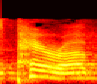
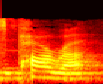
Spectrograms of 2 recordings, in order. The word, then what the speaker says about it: para: Para, some people say it as para, but the Greek pronunciation is para.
